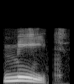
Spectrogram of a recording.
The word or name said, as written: mete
